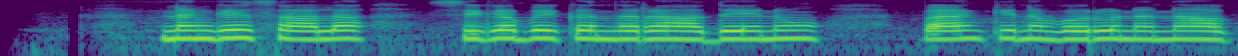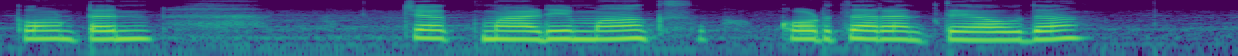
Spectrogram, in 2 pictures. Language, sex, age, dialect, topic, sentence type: Kannada, female, 25-30, Central, banking, question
